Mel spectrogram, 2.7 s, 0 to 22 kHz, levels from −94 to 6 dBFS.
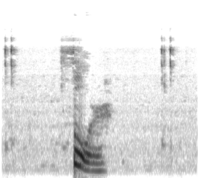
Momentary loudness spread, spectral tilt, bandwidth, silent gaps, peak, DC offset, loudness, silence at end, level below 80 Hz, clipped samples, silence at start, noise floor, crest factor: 21 LU; -4.5 dB/octave; 9.6 kHz; none; -2 dBFS; under 0.1%; -16 LUFS; 1.25 s; -70 dBFS; under 0.1%; 0.95 s; -62 dBFS; 18 dB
